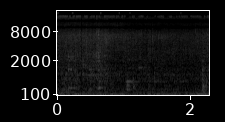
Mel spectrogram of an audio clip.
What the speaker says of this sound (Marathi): आता यामध्ये आपण चवीपुरतं मीठ टाकूया हे जरा मिक्स करून घ्यायचं आहे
